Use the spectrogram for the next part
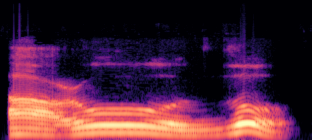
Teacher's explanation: প্রথমটা হামজা, পরেরটা আইন, রুটা লম্বা হবে, যু নরম।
